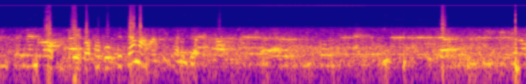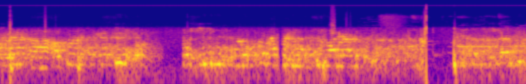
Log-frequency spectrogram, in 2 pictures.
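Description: A crowd of people chatters close by.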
